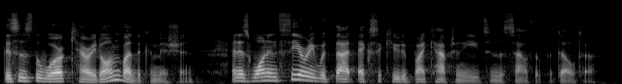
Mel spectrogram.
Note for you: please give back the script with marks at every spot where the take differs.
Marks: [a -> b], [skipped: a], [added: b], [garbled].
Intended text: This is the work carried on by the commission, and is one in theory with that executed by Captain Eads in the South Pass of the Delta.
This is the work carried on by the commission, and is one in theory with that executed by Captain Eads in the South [skipped: Pass] of the Delta.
